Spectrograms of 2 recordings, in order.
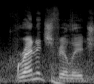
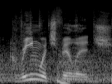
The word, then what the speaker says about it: Greenwich Village: Another neighborhood you're likely to explore is this one, pronounced Greenwich Village, not Greenwich Village.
